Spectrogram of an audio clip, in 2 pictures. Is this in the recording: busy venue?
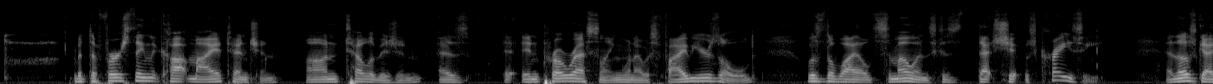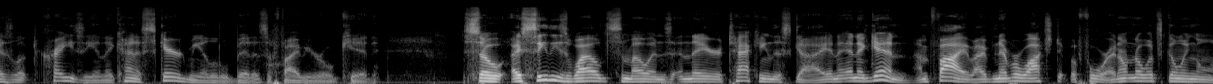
no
